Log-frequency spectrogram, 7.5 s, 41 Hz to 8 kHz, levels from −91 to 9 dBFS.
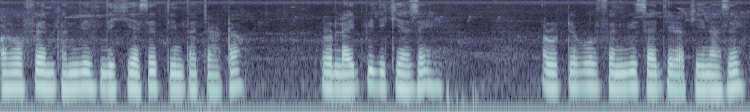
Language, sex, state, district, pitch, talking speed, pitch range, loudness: Nagamese, male, Nagaland, Dimapur, 130 Hz, 150 wpm, 125-135 Hz, -17 LUFS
